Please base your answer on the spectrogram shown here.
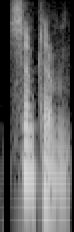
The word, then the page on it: symptom: American English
